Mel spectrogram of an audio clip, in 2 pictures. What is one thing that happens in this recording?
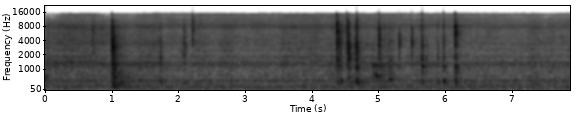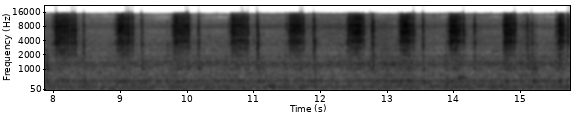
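Metal tools clink and tap against machine parts.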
